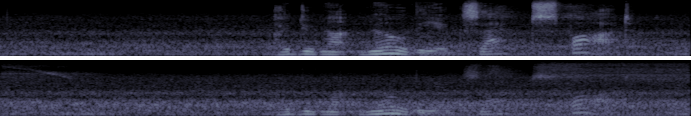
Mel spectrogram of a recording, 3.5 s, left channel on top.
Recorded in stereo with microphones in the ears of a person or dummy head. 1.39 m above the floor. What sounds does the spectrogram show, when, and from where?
1.4 s a woman speaking: 60° left (ahead or behind), 1.2 m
